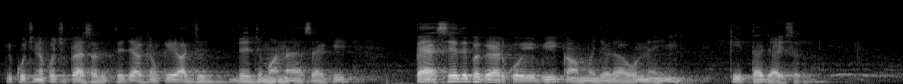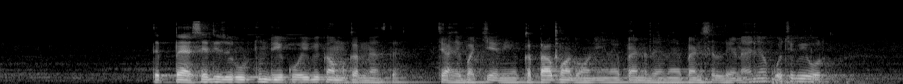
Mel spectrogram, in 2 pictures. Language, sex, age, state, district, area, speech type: Dogri, male, 30-45, Jammu and Kashmir, Kathua, rural, spontaneous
